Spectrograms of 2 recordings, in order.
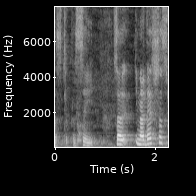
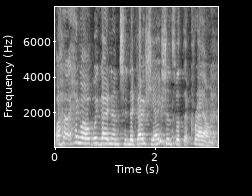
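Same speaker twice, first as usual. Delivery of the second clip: laughing protest; 6 semitones higher, 10 dB louder than usual. Retold or imitated. Negotiator laughs at the aunties.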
